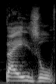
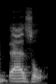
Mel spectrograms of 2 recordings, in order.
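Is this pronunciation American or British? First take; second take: American; British. First: It is said with an American pronunciation. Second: It is said with a British pronunciation. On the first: "The one thing that pissed me off when I lived there"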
